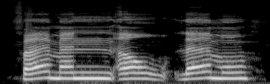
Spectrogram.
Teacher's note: ngalir suaranya deras karena dha sifatnya rokhwah Bunda. Rokhwah itu mengalir suara.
